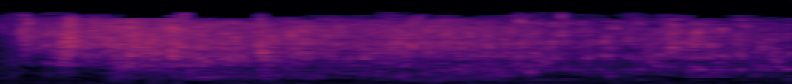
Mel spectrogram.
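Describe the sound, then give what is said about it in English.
Water from a pan is dumped steadily into a sink and down the drain, a continuous splashing rush with a bright hissy texture, fairly loud, lasting a few seconds without any talking. “Dump in the water out of the pan into the sink.”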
